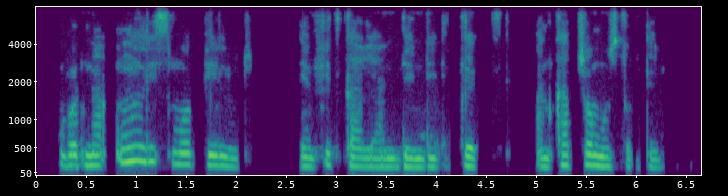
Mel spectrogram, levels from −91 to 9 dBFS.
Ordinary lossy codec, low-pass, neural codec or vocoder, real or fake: Opus, 24 kbps; 7.2 kHz; none; real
